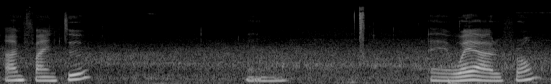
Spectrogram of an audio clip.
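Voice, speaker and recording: A woman with a Bulgarian accent speaking simple, halting learner's English in a practice dialogue. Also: fairly low pitch, background noise. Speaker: English course student. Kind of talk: practice dialogue in a language class.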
